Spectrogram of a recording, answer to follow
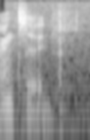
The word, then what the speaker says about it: include: the grammar label for include verb how many syllables are in include include two stress on the second syllable here's the sentence the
